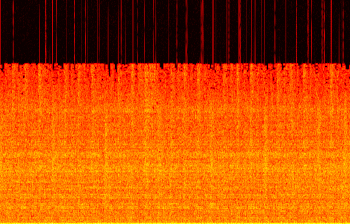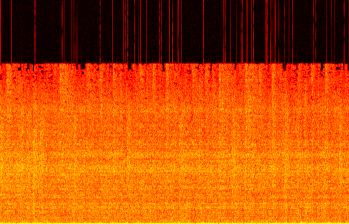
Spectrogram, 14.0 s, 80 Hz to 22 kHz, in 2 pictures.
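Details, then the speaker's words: Chevrolet Camaro Z28 V8 with a stalling issue, first start in 2–3 months after a new distributor and radiator (timing spec 6° at 700 rpm): loud, deep, lumpy, unsettled idle with timing a bit off, likely not advanced enough. Rough idle. "okay while it's running you can hear is pretty ly the timing is a bit off that's okay"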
